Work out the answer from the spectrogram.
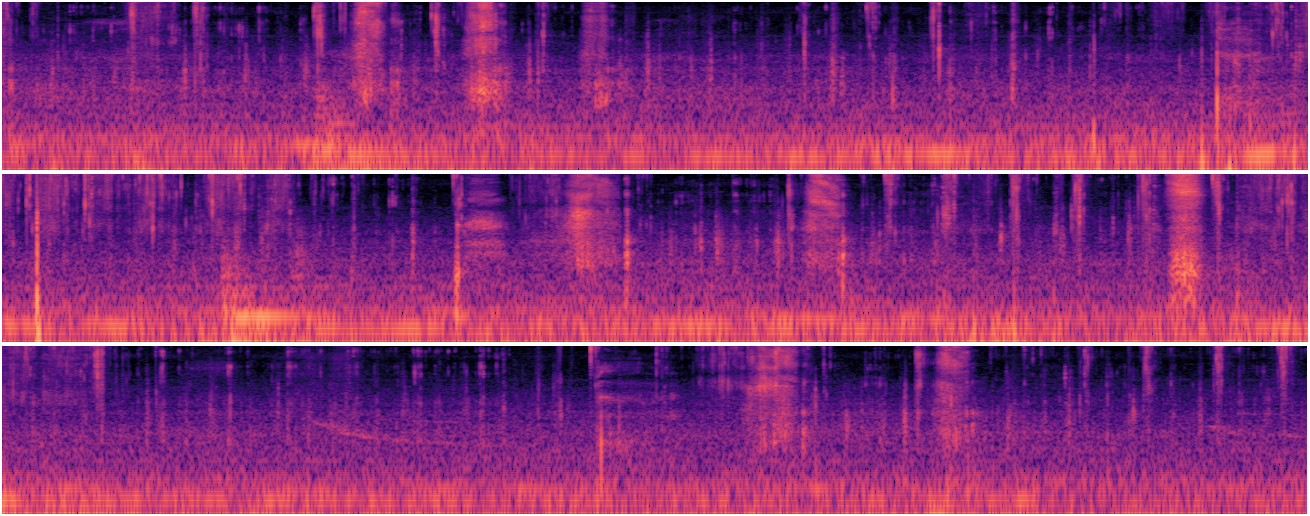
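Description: Close-up chewing and wet mouth smacking as handfuls of rice mixed with pakoda kadhi are eaten by hand, with irregular sharp smacks and clicks scattered throughout.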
